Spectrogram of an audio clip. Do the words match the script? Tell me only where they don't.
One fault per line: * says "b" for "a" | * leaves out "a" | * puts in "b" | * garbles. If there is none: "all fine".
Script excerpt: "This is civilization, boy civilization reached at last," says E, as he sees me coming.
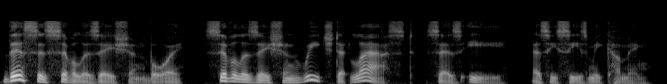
all fine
